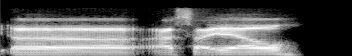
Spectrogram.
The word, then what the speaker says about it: Assael: Well, Dr. Romanelli, Assael. No, I think I've nailed that pronunciation. I feel good about that.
